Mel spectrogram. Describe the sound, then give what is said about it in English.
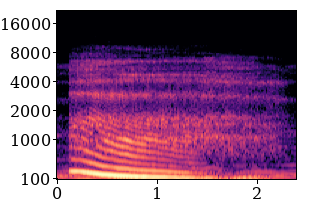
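A long, deep exhale through the mouth during a guided breathing exercise: a loud, voiced sigh that falls steadily in pitch over about two seconds, then trails off into breathy air. “Allow the air to fall out. Exhale, exhale, exhale. Full breath in. Out the mouth.”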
